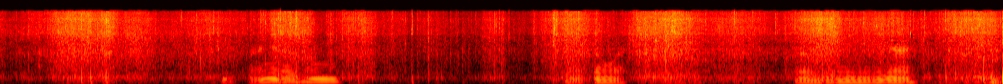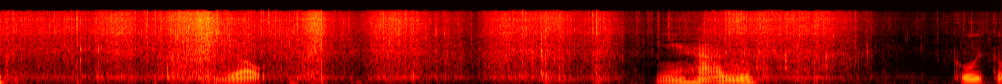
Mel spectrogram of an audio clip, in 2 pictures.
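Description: Dry grass and leaves rustle close by.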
